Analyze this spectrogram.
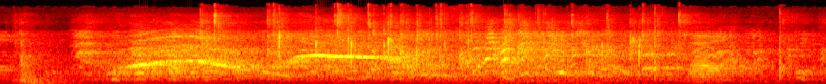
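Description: Wooden boards knock and clatter as a performer strikes them.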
